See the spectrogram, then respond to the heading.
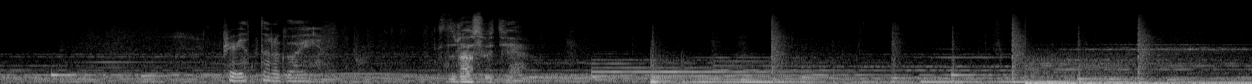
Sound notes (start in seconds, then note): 2.3 speaking russian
